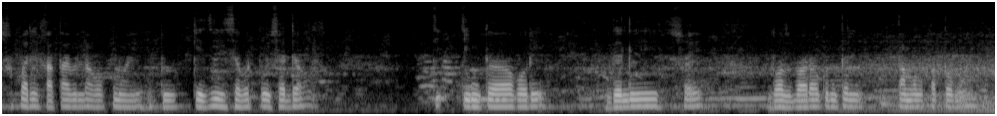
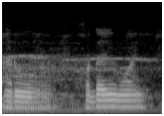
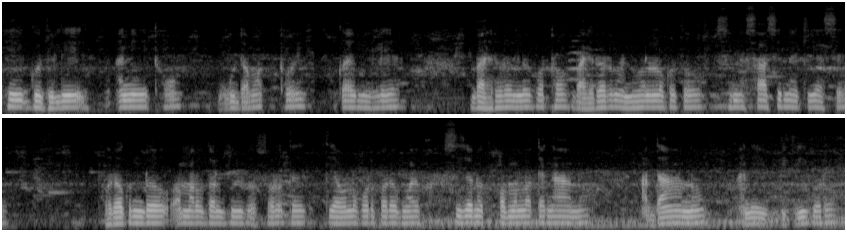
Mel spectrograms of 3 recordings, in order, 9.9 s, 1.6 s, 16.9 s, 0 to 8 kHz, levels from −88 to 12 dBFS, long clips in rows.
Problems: background sounds at intervals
